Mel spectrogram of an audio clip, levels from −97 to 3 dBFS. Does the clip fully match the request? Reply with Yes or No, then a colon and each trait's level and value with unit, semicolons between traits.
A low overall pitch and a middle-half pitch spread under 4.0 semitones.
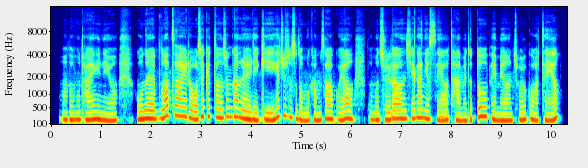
No: high, 195 Hz; average, 3.6 semitones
